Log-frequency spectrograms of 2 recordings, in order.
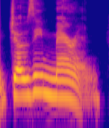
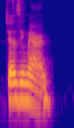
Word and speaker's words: Moran: Josie Moran. And it rhymes with Karen, which has gotten kind of a funny stigma in the last few years. But Josie Moran.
